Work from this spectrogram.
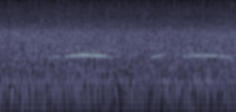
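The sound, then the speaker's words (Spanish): Spanish basketball fans give a sustained ovation to Ukraine's national team at a game in Córdoba. The applause is dense and even, holding at a steady level throughout. “Y este es el aplauso de todos los aficionados españoles a la selección de Ucrania.”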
